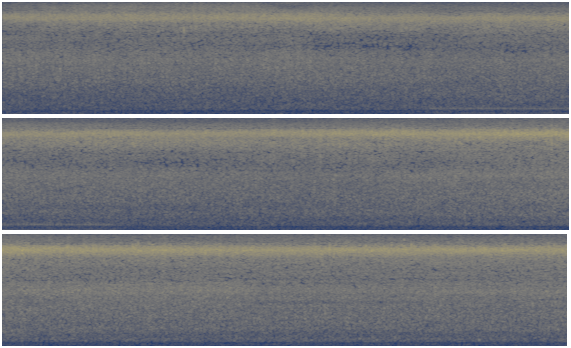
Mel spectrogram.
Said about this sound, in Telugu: ఇక్కడ గార్డెనింగ్ కంటే ఈ వాటర్ ఫౌంటైన్స్ చాలా బాగున్నాయి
